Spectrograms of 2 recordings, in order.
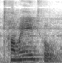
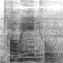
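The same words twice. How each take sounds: First: The first t has a puff of air. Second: The first t has a puff of air.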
